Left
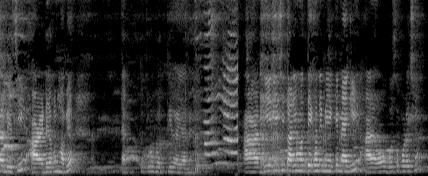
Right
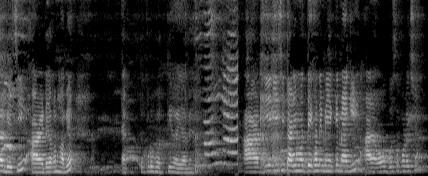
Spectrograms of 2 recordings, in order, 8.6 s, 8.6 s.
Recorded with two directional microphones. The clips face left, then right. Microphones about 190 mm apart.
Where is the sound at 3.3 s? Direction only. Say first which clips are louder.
Right 5 dB; 35° right (ahead or behind).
